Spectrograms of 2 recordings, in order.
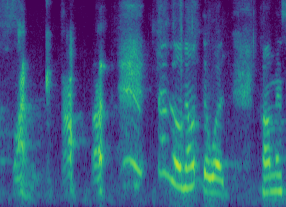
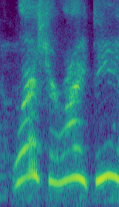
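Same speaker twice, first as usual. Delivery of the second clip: mock demand; 9 semitones higher than usual. Mocking a demand for ID.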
